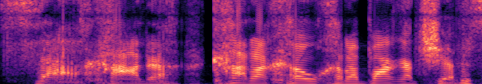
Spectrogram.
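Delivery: put-on Liverpool accent. Trying out a Scouse accent in a chat about accents, Scouse accent. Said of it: "that's a horrible one".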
